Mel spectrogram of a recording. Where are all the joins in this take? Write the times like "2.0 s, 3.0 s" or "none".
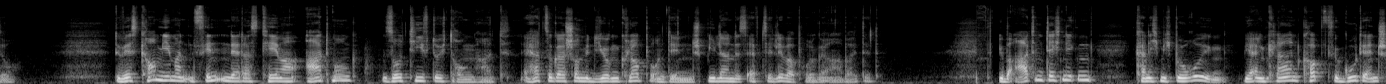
9.9 s, 12.4 s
